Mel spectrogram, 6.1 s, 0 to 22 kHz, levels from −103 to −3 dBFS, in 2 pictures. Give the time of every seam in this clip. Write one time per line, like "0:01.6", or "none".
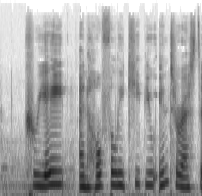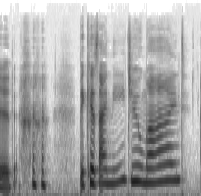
0:01.0

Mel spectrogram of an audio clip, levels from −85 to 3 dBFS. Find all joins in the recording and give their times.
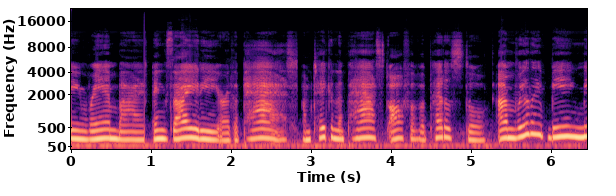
0:00.9
0:02.7
0:05.2

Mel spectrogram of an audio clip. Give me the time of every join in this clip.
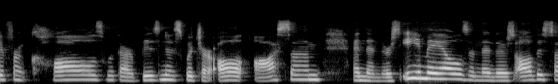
none

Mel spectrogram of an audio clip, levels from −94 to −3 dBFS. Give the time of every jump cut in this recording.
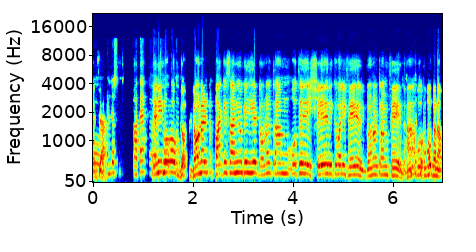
0:01.2

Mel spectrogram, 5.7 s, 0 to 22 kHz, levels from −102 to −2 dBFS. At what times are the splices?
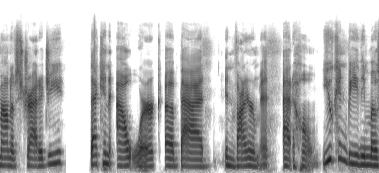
0:04.7

